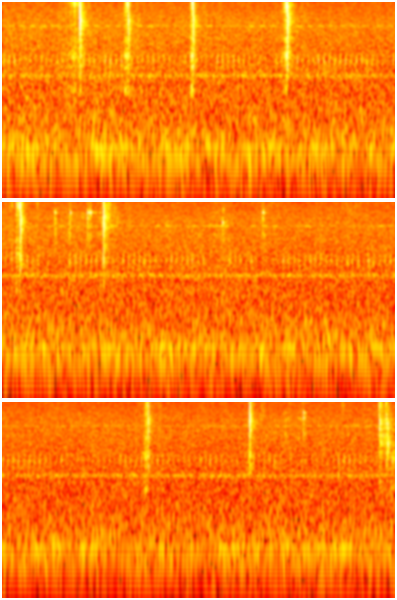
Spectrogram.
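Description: Hair-cutting scissors snipping wig bangs: about eight faint, sharp snips at irregular intervals, most in the first six seconds and two more near the end, over a faint steady hum.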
